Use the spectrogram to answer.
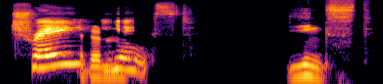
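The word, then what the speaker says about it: Trey Yingst: Um, how do you pron this guy is great by the way, Goldie, how do you pronounce his name? Trey Yinst.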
